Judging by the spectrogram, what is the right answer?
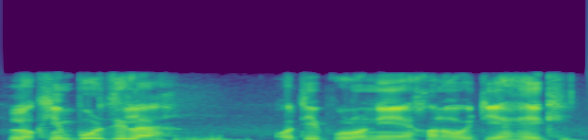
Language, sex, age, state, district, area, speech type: Assamese, male, 30-45, Assam, Lakhimpur, rural, spontaneous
